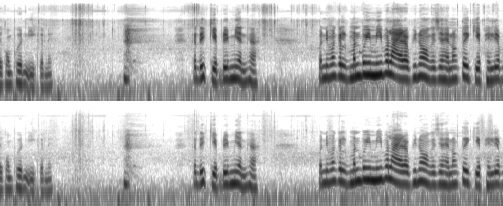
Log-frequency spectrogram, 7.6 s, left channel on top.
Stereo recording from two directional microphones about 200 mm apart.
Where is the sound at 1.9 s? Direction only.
5° right (ahead or behind).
